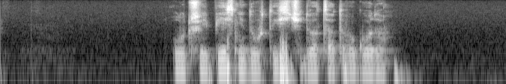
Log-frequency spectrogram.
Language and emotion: Russian, neutral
